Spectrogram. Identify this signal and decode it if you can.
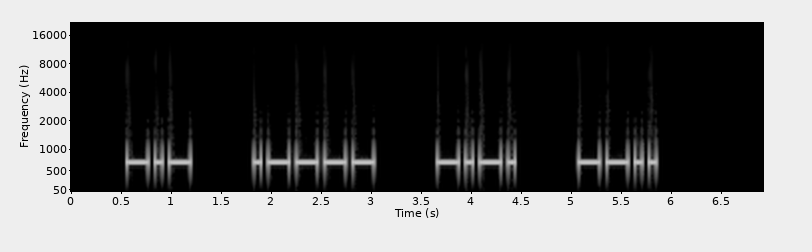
Morse code, heard as a keyed tone, about 17 wpm, spaced as for 10 wpm, 700 Hz. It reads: K1CZ
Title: USA Call Signs - 4 Characters - 3x Character Spacing - 17wpm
